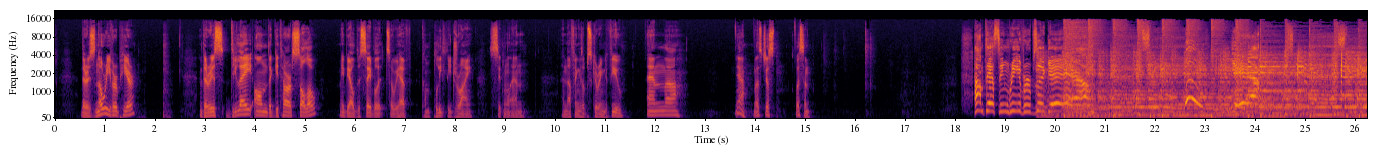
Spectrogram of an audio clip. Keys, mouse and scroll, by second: 0.9 scroll up 2, 3.3 scroll down 2, 4.4 click, 6.3 click, 8.8 click, 10.1 scroll up 1, 11.2 click, 16.2 space, 20.3-21.5 scroll down 6.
